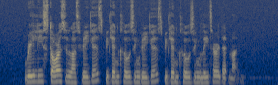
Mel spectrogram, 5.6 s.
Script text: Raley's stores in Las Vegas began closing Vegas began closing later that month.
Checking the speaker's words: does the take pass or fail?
pass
